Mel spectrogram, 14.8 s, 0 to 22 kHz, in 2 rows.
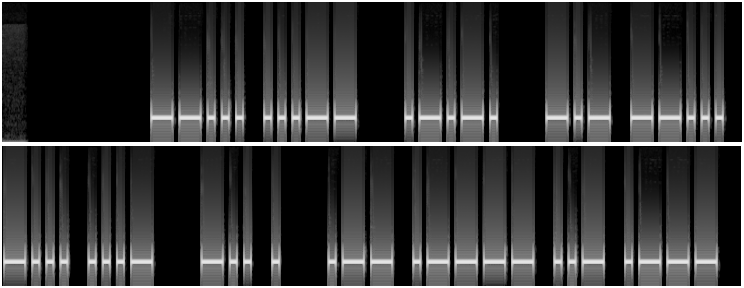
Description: Morse code, heard as a keyed tone, about 17 wpm, 700 Hz. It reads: 73 <AR> K7BV DE W1UJ
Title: K1USN SST QSO Practice 17wpm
